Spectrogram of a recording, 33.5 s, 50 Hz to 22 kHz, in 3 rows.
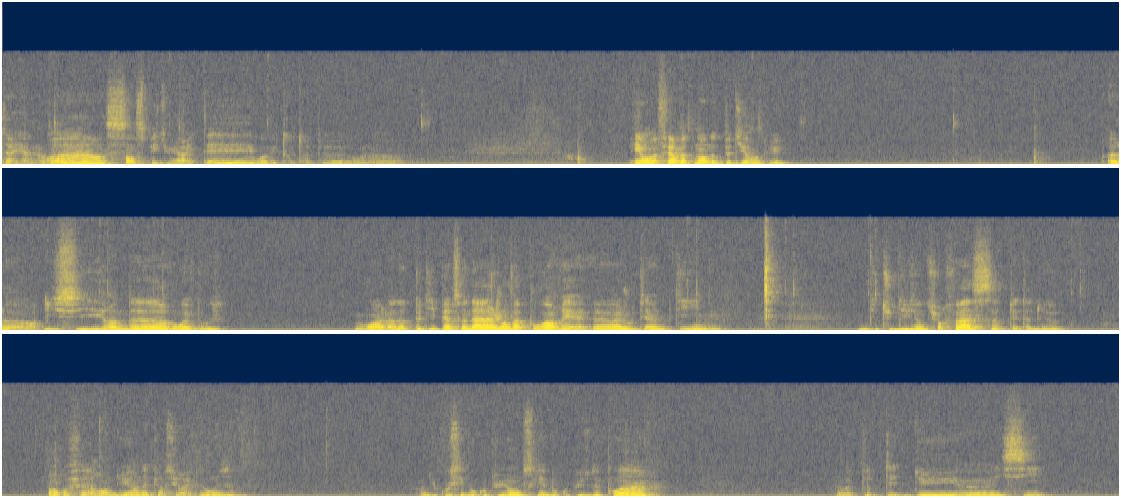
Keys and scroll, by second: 3.2 Up, 23.3 F12, 31.1 Escape.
